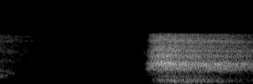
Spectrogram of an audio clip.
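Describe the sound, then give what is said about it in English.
Slow, deep breathing during a guided meditation: one breath trails off, a second of silence follows, then a long, loud, airy breath holds steady to the end. “begin to breathe with me into the heart.”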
